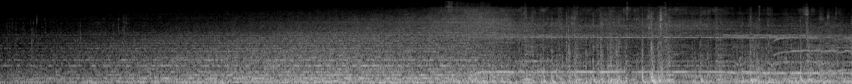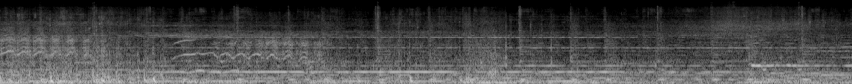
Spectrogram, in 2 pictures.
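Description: Horses neigh and whinny repeatedly while hooves clip-clop steadily in a period drama scene, with rain pattering in the background throughout.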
